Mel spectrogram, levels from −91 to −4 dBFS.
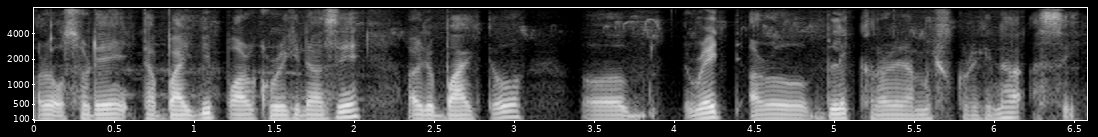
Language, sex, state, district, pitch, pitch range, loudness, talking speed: Nagamese, male, Nagaland, Dimapur, 115 Hz, 110-125 Hz, -20 LUFS, 175 wpm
